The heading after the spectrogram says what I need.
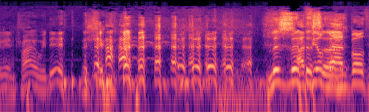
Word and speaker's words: Lisbeth: By the way, Lisbeth is a girl's name pronounced Lisbeth. It is of English and Hebrew origin, and the meaning of Lisbeth is "God is my oath."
